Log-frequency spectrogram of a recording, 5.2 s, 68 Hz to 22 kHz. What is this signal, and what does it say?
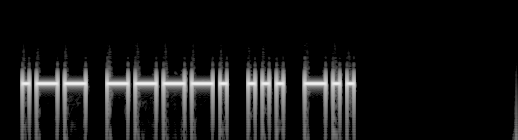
Morse code, heard as a keyed tone, about 17 wpm, 700 Hz. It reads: W9SD
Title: USA Callsign DE Callsign - 4 Characters - 17wpm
